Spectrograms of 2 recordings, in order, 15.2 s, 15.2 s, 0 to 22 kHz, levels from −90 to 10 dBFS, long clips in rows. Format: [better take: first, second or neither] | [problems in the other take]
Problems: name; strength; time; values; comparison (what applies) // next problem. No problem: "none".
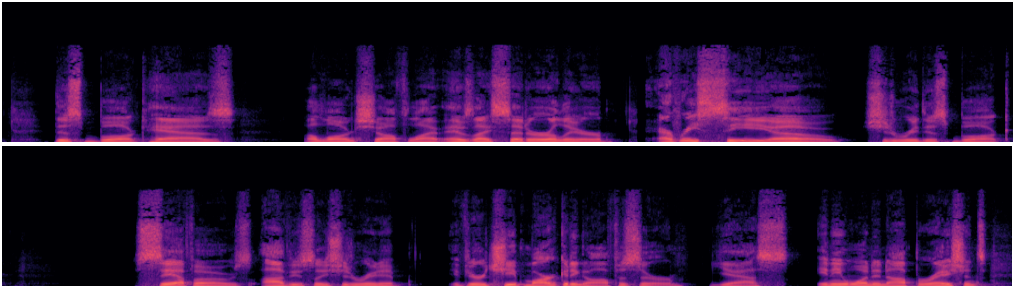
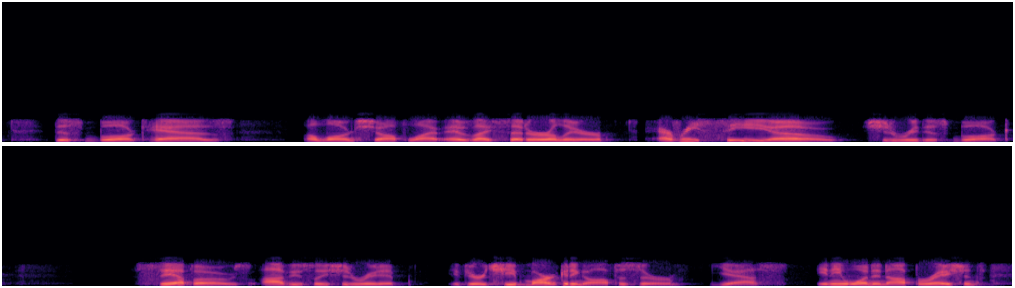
first | phone-call audio; nothing above 3.5 kHz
